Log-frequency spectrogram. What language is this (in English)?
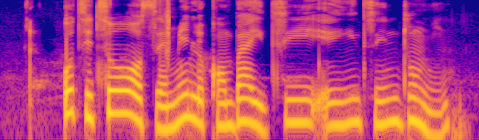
Yoruba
